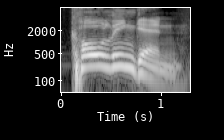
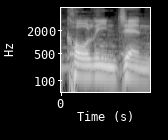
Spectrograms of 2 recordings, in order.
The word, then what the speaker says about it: Kohlingen: Kohlingen, as opposed to Kohlingen that I expect some people have said.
